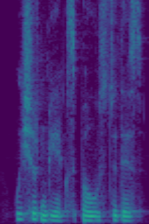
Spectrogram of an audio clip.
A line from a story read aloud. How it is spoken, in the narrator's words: Bridie said in an undertone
